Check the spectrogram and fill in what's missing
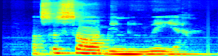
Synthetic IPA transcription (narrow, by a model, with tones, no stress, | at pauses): ɔ˨sʊ˦sɔ˦bɪ˨li˨we˦ja˦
